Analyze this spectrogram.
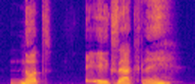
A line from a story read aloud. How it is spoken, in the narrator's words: he croaked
